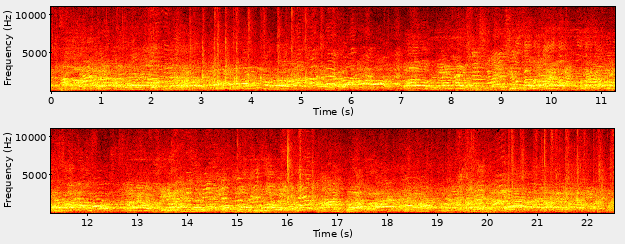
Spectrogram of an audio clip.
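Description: A crowd shouts and cheers throughout in a large echoing hall.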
